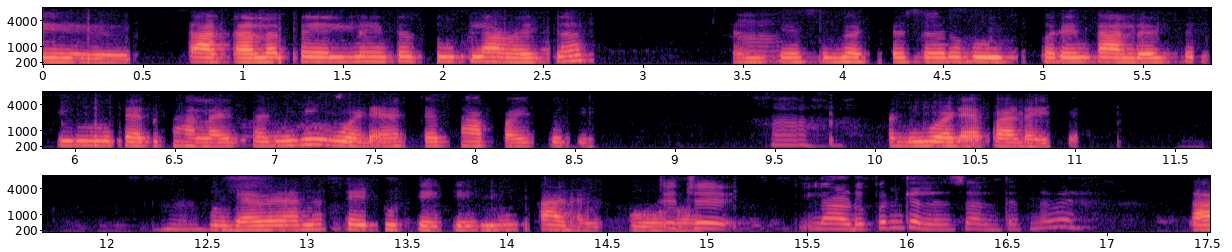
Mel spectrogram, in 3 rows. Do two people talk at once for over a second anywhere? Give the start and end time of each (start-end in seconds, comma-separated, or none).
none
